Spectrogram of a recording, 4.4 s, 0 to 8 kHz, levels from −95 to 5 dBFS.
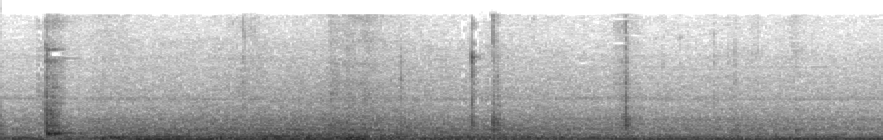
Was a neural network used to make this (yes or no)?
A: no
